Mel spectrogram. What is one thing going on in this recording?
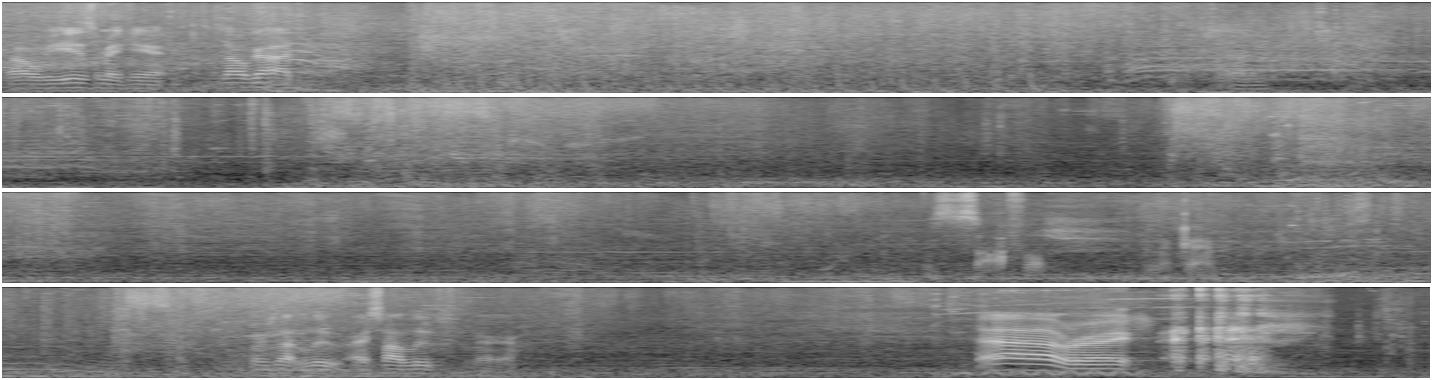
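A creature shrieks and snarls close by.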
